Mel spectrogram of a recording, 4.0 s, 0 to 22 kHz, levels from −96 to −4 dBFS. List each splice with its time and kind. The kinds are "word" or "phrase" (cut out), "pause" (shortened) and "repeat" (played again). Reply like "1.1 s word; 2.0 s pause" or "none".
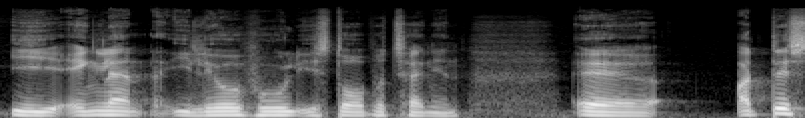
none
